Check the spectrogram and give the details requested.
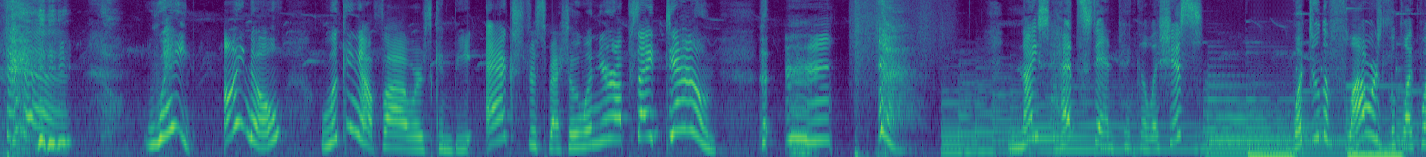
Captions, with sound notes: - (laughs) Wait, I know. Looking at flowers can be extra special when you're upside down! (grunts) - Nice headstand, Pinkalicious. What do the flowers look like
